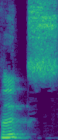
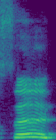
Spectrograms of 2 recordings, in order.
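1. O som do x final é pronunciado. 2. A palavra termina na vogal. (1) "Eu não vou falar ... feux, nada disso" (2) "É château, feu, creux"

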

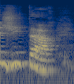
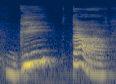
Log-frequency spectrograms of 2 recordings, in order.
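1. Le mot commence par un son j doux. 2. Le mot commence par un son g dur. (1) "Il va se prononcer guitare. ... avec I, c'est J" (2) "j'ai dit guitare"

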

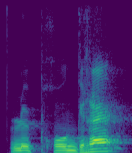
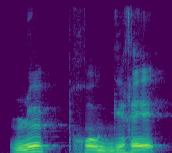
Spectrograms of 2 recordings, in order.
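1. La voyelle finale est un è ouvert. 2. La voyelle finale est un e fermé.

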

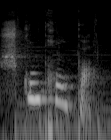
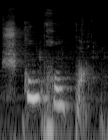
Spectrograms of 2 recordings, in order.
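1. Ne випадає, а je перетворюється на звук «ш». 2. Ne випадає, а je перетворюється на звук «ш».

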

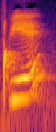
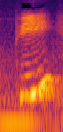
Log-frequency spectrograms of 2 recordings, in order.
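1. La E final se pronuncia. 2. La E final es muda.

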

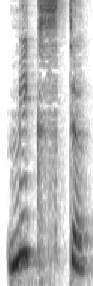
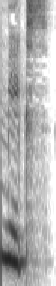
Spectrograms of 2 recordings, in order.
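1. Le mot se termine par un son t final clair. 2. Le mot se termine sans son t final. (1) "mixte ماشي mix" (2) "ماشي mix"

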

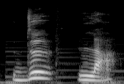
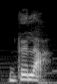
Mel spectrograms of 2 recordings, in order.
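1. Les deux syllabes sont prononcées pleinement et séparément. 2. La voyelle de 'de' tombe, ce qui donne un rapide 'd'la'. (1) "au lieu de dire de la" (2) "c'est devenu de la"

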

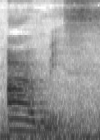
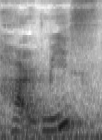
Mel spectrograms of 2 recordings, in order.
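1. শব্দটি একটি স্বরবর্ণ দিয়ে শুরু হয়। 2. শব্দটি h ধ্বনি দিয়ে শুরু হয়। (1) "এটার উচ্চারণটা হবে আর্মিস" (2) "অনেকেই বলে থাকেন হার্মিস, কিন্তু না"

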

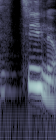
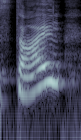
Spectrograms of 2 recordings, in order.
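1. La voyelle est le son 'ee'. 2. La voyelle est le son 'eye'. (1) "le mot style" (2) "en anglais c'est style"

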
